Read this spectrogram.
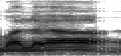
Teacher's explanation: لام پہ کھڑا زبر 2 حرکت سے پڑھیں گے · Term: مد اصلی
